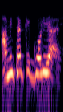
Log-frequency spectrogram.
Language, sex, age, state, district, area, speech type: Bengali, female, 60+, West Bengal, Kolkata, urban, conversation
